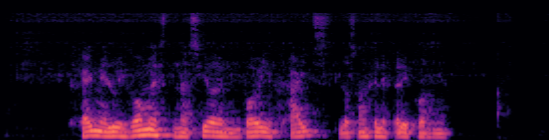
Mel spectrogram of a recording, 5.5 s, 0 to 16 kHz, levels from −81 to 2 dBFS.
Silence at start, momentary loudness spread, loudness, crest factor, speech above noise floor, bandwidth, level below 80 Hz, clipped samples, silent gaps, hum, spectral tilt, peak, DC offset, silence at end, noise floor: 0.8 s; 11 LU; -28 LUFS; 16 dB; 41 dB; 11.5 kHz; -54 dBFS; under 0.1%; none; none; -8.5 dB/octave; -12 dBFS; under 0.1%; 1 s; -68 dBFS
